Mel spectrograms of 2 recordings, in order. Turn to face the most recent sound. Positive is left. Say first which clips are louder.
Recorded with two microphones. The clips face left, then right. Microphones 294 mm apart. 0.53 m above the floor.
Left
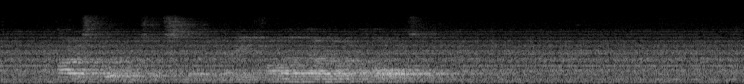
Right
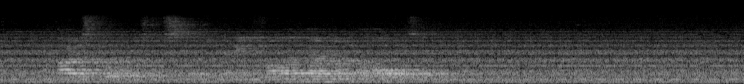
# even
turn(degrees=5)  # may be behind; listen again after turning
